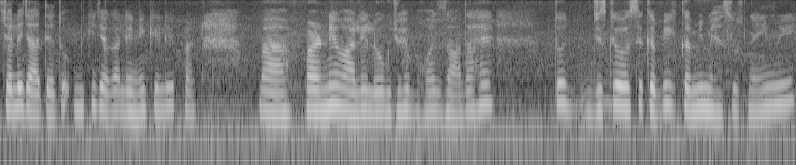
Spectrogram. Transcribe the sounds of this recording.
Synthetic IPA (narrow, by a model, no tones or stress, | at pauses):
t͡ʃɐled͡ʒaːt̪eɦɛ̃t̪oʔʊnkid͡ʒɐɡaɦleːnekeliep | pɐɽneʋaːleloːɡd͡ʒoːɦɛbɔɦɔt̪zjaːd̪aɦɛ̃ː | t̪oːd͡ʒɪskeʋɐəsekɐbʱikɐmimɛɦsuːsnɐɦĩɦʊi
